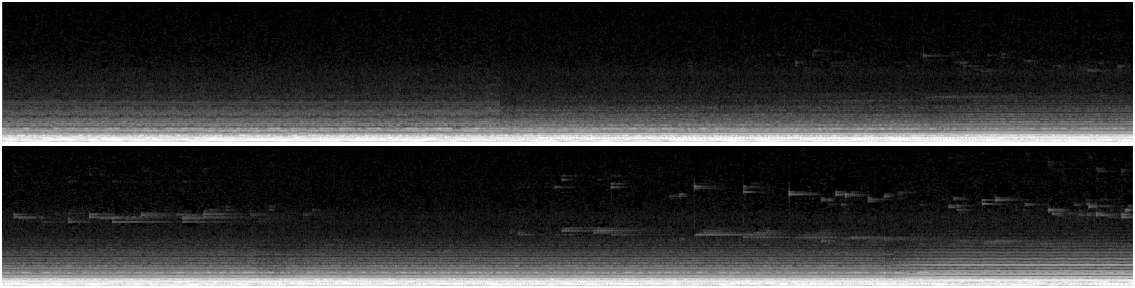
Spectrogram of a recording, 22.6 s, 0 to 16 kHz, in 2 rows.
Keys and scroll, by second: 1.2 ctrl+e, 2.1 F2, 2.3 ctrl+t, 3.6 Right, 3.8 Up, 4.1 Left, 4.5 ctrl+h, 5.1 Down, 6.3 space, 18.4 space.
